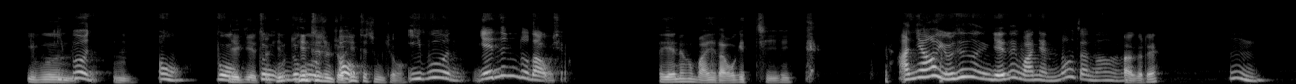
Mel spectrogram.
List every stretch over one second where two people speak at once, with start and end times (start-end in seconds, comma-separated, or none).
2.3-3.6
